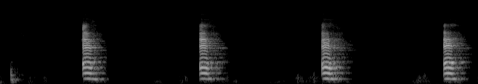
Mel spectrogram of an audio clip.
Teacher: E is a short and relaxed sound. Ok, rất là thoải mái này, ngắn này và thoải mái này. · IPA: /e/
